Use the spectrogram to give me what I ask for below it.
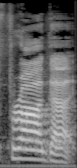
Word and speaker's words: Fraga: We have the beautiful, amazing Grace Fraga. Am I pronouncing it correctly?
